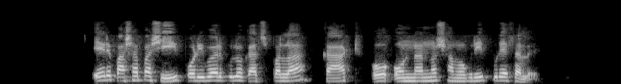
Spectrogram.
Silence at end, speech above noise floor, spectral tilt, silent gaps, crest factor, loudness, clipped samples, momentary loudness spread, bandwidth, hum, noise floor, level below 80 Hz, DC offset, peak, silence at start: 0.85 s; 66 dB; -5 dB/octave; none; 14 dB; -15 LUFS; under 0.1%; 5 LU; 8.2 kHz; none; -81 dBFS; -58 dBFS; under 0.1%; -2 dBFS; 0.95 s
